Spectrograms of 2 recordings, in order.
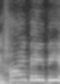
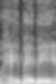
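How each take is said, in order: First: Put-on high, cooing "Hi, baby."; high baby greeting. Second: Put-on low, deep-ish "Hey, baby."; low baby greeting. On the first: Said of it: "Most people go high". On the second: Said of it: "I go low". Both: Shown as a demonstration.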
